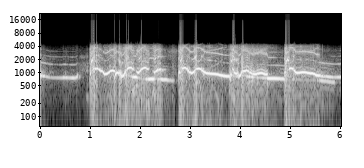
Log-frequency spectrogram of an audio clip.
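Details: Pair of dogs joining a saxophone in a howling duet: after a soft opening note, three loud bursts of wavy, undulating howls ride over bright sustained sax tones.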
